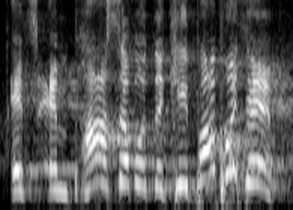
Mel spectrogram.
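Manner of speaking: high, strained-up complaint; comic exasperation. Acted. Comedian overwhelmed by daily news, high comic exasperation. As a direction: wail it in mock despair.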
